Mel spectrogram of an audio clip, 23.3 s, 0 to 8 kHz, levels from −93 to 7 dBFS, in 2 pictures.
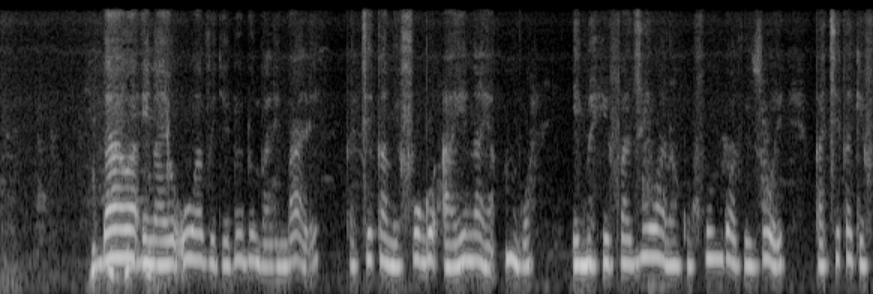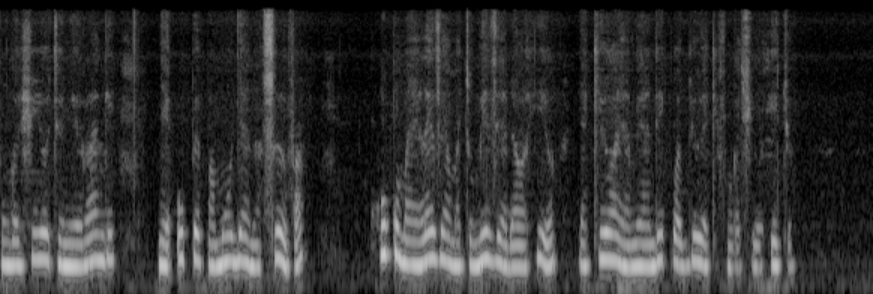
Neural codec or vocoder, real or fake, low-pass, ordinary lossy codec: none; real; 7.2 kHz; MP3, 48 kbps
